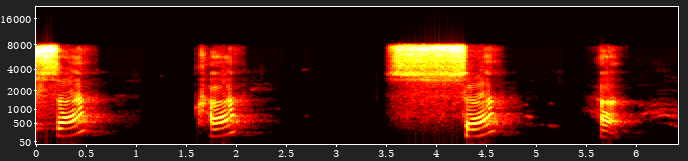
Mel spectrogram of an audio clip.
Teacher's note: वे व्यंजन ध्वनियां जिनका उच्चारण करते समय घर्षण के कारण गर्म वायु बाहर निकलती है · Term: ऊष्म व्यंजन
